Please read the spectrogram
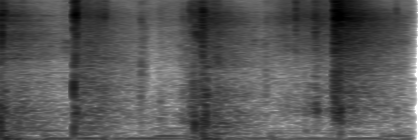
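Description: Small, heavy cardboard boxes of weight plates set down one after another on a rubber gym mat: four dull thuds spread over two seconds, with background music under them.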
